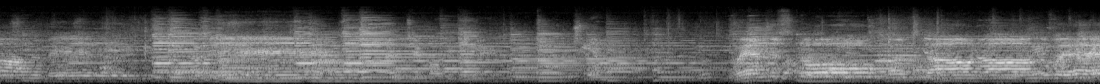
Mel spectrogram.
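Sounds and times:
acoustic guitar strummed: 0:00.0 - 0:11.0
man singing: 0:00.0 - 0:11.0
mandolin: 0:00.0 - 0:11.0.

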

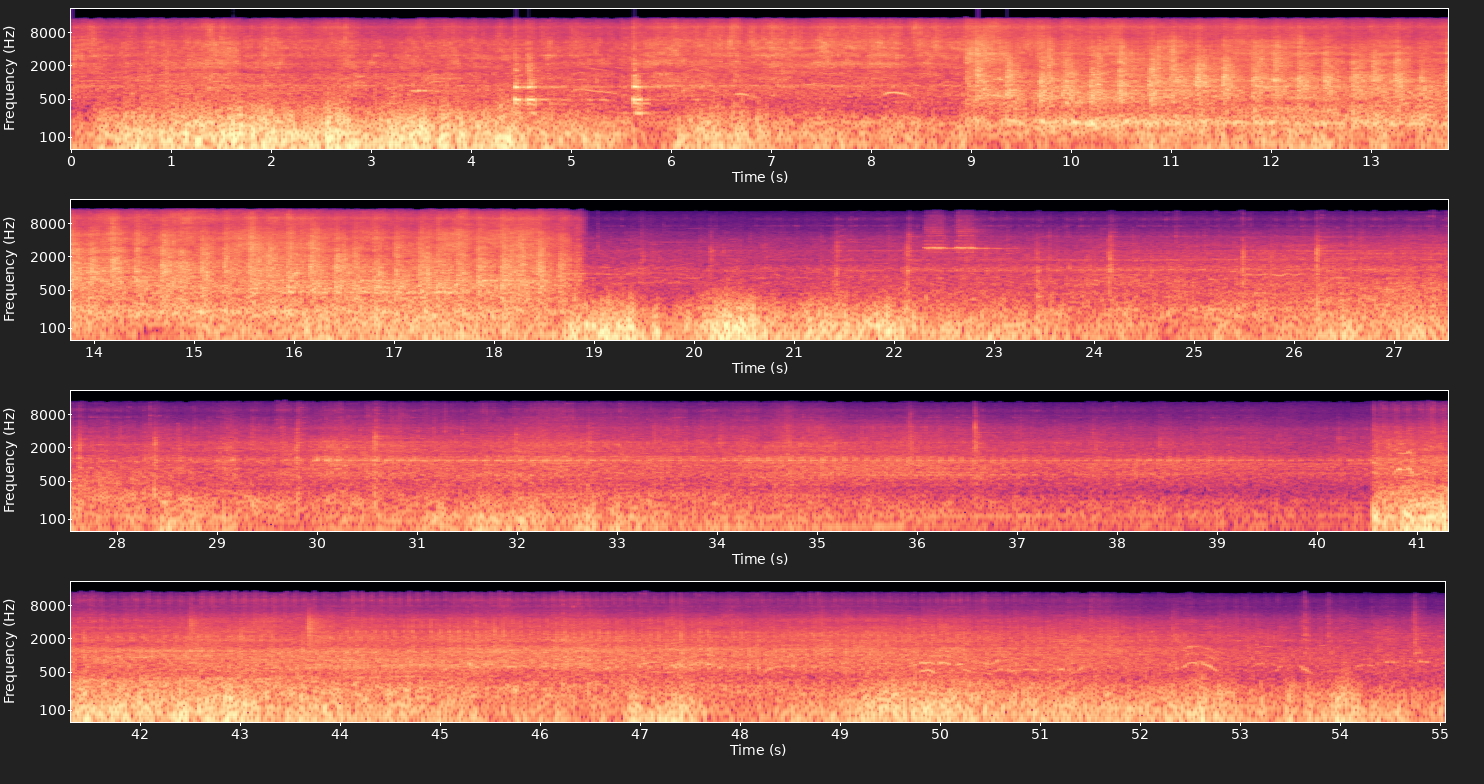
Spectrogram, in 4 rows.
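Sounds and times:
rail vehicle engine noise: 0:00.0 - 0:55.0
railbus engine running: 0:00.0 - 0:55.0
voices: 0:02.6 - 0:18.5, 0:40.6 - 0:41.4, 0:42.2 - 0:55.0.

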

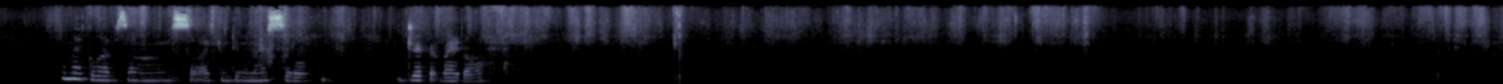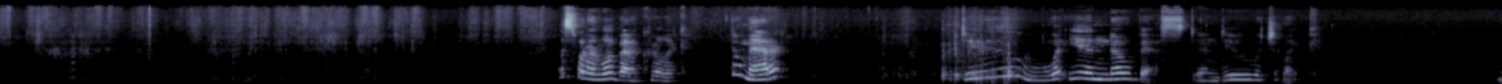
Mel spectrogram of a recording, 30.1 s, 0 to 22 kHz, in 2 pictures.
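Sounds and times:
plastic gloves crinkling: 0:00.0 - 0:20.8, 0:21.5 - 0:25.3.

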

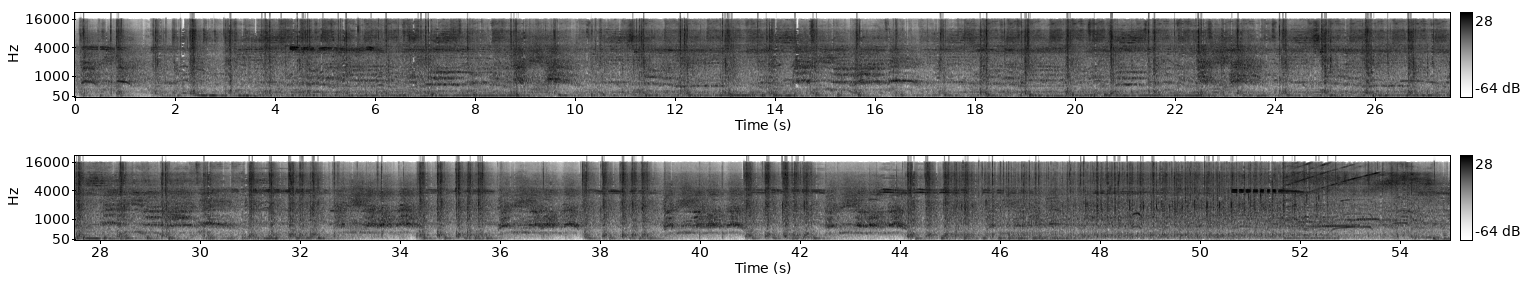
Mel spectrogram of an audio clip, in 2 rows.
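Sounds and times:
crowd chanting in unison: 0:00.0 - 0:48.8
amplified stadium music: 0:00.0 - 0:55.0.

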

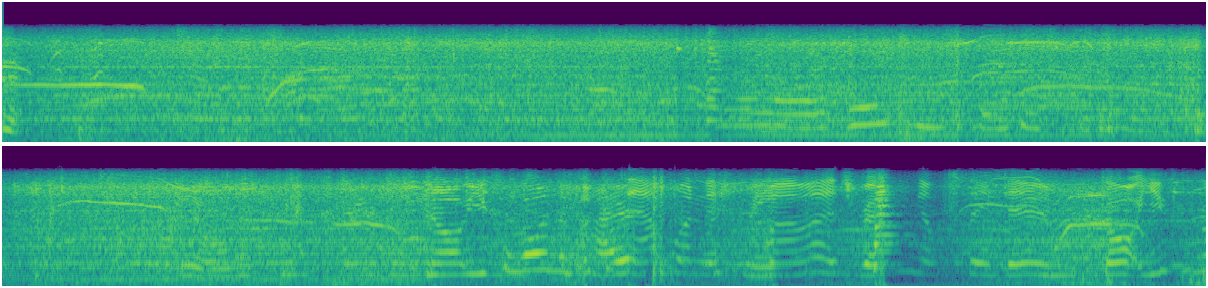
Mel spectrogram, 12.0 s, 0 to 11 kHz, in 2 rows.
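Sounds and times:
low hum: 0:00.0 - 0:12.0
outdoor background noise: 0:00.0 - 0:12.0
voices talking and calling: 0:00.0 - 0:12.0.

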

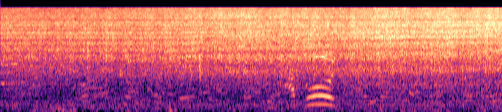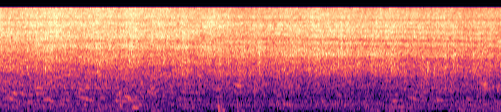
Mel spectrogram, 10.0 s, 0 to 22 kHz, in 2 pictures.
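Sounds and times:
steady rushing hiss: 0:00.0 - 0:10.0.

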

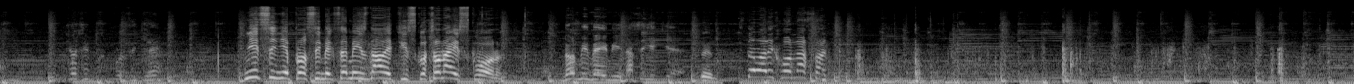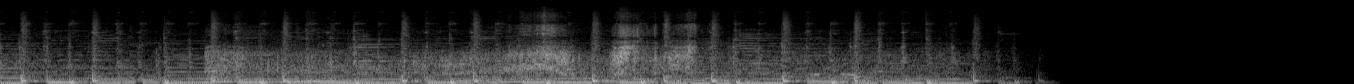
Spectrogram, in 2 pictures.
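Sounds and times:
music with beat and bass line: 0:00.0 - 0:24.1
broad rushing noise: 0:15.6 - 0:21.0.

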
